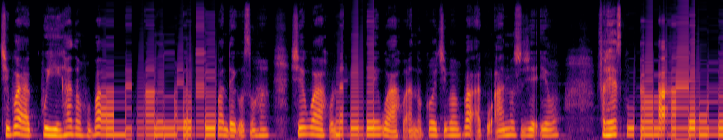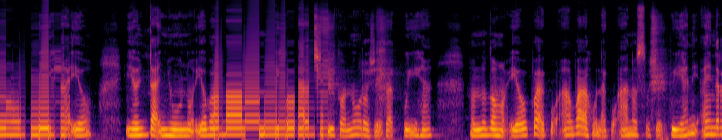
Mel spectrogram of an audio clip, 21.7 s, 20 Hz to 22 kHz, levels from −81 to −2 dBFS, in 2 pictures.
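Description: Speech with robotic sound from repeated short buffers at 1.52–3.28, 5.05–5.61, 9.44–11.89 and 14.05–15.77 s (the last just after "ñunuu iho"). Each stretch becomes a rigid metallic buzz at 188 Hz, which would show as evenly spaced horizontal harmonic lines on a spectrogram and an identical short cycle repeating across the waveform. The likely cause is a single buffer of about 5.3 ms being replayed in place of the missing audio.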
